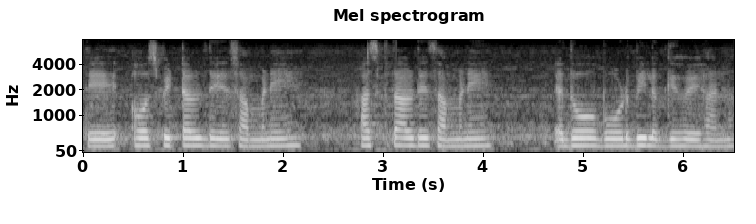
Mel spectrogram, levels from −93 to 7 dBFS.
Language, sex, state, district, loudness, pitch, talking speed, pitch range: Punjabi, female, Punjab, Kapurthala, -15 LUFS, 185 Hz, 130 wpm, 175-195 Hz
